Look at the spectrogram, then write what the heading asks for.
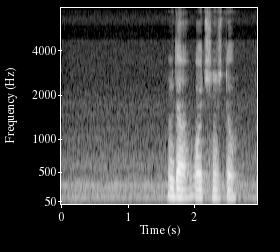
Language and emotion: Russian, neutral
